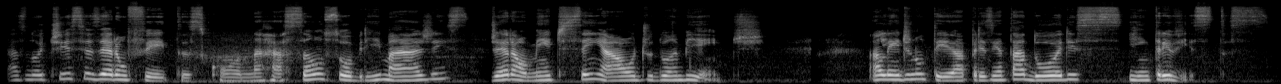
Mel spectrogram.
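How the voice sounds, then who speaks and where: A woman with a Brazilian Portuguese accent giving a scripted explanation as a presenter, reading in a measured way with occasional small stumbles. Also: medium pitch. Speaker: presenter answering a film student's questions.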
